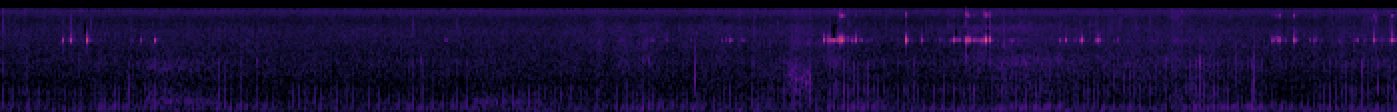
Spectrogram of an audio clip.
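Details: Purring from Caspurr, a pet cat whose purr carries a chirp; soft, quiet low rumble running throughout, with faint high ticking and small clicks scattered over it, louder near the middle.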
